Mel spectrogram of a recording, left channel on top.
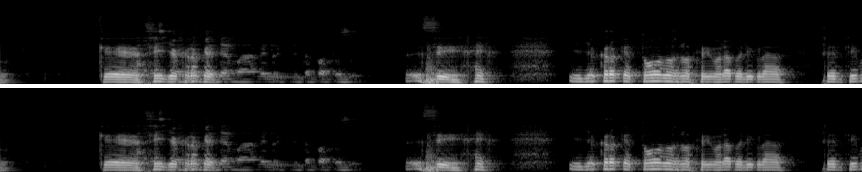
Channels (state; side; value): quieter; right; 3.6 dB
